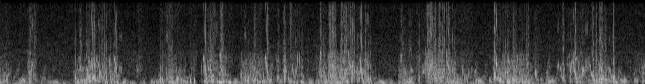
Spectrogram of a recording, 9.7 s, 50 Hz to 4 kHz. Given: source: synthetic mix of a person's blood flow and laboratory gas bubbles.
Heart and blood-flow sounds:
Doppler ultrasound of blood flow; precordium
0.00-0.18 s: bubbles
0.39-0.59 s: bubbles
1.09-1.84 s: bubbles
2.04-2.14 s: bubbles
2.23-3.50 s: bubbles
3.59-4.58 s: bubbles
4.71-5.61 s: bubbles
5.96-7.12 s: bubbles
7.30-8.18 s: bubbles
8.35-9.29 s: bubbles
9.49-9.68 s: bubbles
From the record:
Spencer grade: 4 (maximum detectable bubble signal sounding continuously throughout systole and diastole of every cardiac period, and overriding the amplitude of the normal cardiac signals); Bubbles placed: only in the low amplitude regions of the cardiac cycle

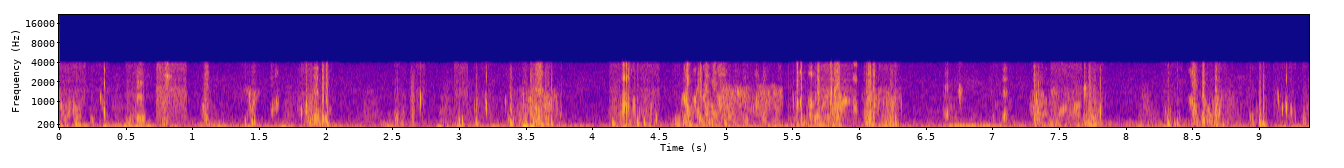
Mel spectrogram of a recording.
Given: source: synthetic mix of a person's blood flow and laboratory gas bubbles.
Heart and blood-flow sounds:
Doppler ultrasound of blood flow; subclavian vein
0.00-0.20 s: bubbles
0.23-0.38 s: bubbles
0.49-0.66 s: bubbles
0.73-0.96 s: bubbles
1.07-1.16 s: bubbles
1.37-1.51 s: bubbles
1.58-1.66 s: bubbles
1.79-2.06 s: bubbles
2.51-2.60 s: bubbles
2.67-2.75 s: bubbles
2.96-3.07 s: bubbles
3.11-3.24 s: bubbles
3.34-3.77 s: bubbles
4.12-4.51 s: bubbles
4.59-5.44 s: bubbles
5.47-6.00 s: bubbles
6.02-6.33 s: bubbles
6.64-6.69 s: bubbles
6.74-6.79 s: bubbles
6.99-7.15 s: bubbles
7.28-7.85 s: bubbles
8.28-8.43 s: bubbles
8.46-8.80 s: bubbles
8.91-9.28 s: bubbles
9.32-9.38 s: bubbles
From the record:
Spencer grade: 3 (all of the cardiac periods contain showers or single bubble signals, but not dominating or overriding the cardiac motion signals); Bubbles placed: anywhere in the cardiac cycle

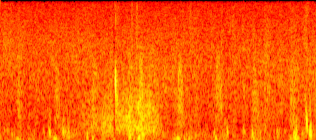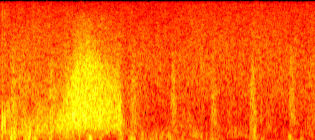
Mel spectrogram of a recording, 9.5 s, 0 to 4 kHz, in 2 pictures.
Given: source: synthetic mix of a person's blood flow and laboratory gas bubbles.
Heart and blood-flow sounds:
Doppler ultrasound of blood flow; subclavian vein
1.70-1.79 s: bubbles
4.57-4.65 s: bubbles
4.74-4.90 s: bubbles
From the record:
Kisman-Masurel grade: 113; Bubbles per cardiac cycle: 1 to 2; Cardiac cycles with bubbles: 1 to 10%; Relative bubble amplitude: loud (0.450 to 0.775); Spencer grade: 1 (occasional bubble signal discernible with the cardiac motion signal, with majority of cardiac periods free of bubbles); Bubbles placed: anywhere in the cardiac cycle

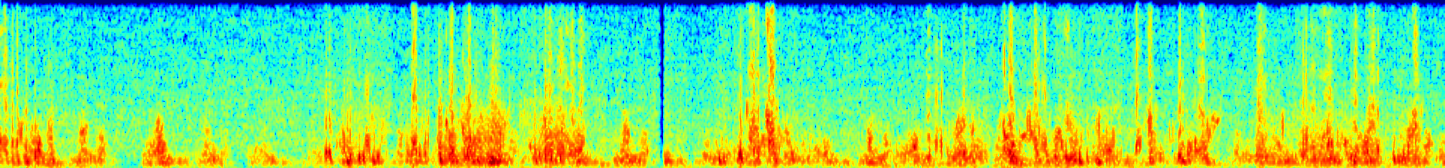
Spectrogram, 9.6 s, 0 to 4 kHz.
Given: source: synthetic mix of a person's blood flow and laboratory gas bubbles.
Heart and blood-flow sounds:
Doppler ultrasound of blood flow; precordium
0.00-0.40 s: bubbles
2.13-2.60 s: bubbles
2.67-3.40 s: bubbles
3.46-3.91 s: bubbles
4.76-5.34 s: bubbles
6.16-6.60 s: bubbles
6.65-7.48 s: bubbles
7.55-8.14 s: bubbles
8.35-9.49 s: bubbles
From the record:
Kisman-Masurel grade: 333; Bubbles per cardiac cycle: rolling drumbeat, 9 or more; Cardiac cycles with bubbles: 50 to 99%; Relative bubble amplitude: loud (0.450 to 0.775); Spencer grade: 3 (all of the cardiac periods contain showers or single bubble signals, but not dominating or overriding the cardiac motion signals); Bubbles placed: anywhere in the cardiac cycle

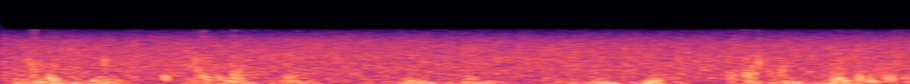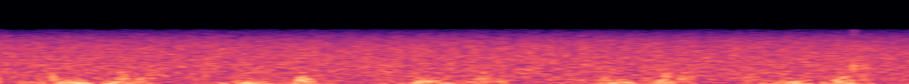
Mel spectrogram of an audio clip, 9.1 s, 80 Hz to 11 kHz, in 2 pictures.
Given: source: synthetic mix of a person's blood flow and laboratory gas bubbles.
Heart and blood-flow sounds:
Doppler ultrasound of blood flow; precordium
0.10-0.32 s: bubbles
0.49-0.56 s: bubbles
0.78-0.86 s: bubbles
0.92-1.26 s: bubbles
3.61-3.93 s: bubbles
4.13-4.57 s: bubbles
4.77-4.88 s: bubbles
8.78-8.91 s: bubbles
From the record:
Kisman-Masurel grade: 232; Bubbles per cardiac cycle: several, 3 to 8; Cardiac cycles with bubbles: 50 to 99%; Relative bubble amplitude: moderate (0.250 to 0.450); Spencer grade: 3 (all of the cardiac periods contain showers or single bubble signals, but not dominating or overriding the cardiac motion signals); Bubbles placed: anywhere in the cardiac cycle

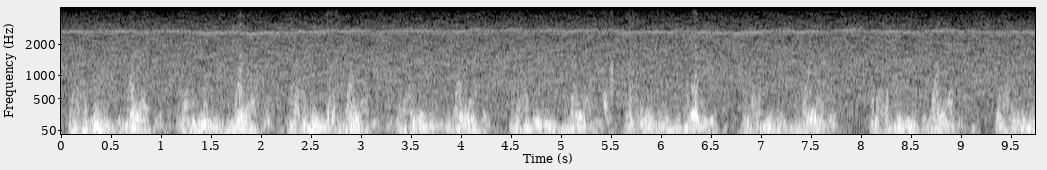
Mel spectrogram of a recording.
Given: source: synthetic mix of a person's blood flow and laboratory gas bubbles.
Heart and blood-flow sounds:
Doppler ultrasound of blood flow; precordium
2.65-2.78 s: bubbles
5.41-5.52 s: bubbles
5.65-5.73 s: bubbles
From the record:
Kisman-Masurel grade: 122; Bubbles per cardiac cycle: 1 to 2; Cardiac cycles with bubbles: 10 to 50%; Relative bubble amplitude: moderate (0.250 to 0.450); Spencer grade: 2 (many but less than half of the cardiac periods contain bubble signals, singularly or in groups); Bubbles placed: only in the low amplitude regions of the cardiac cycle

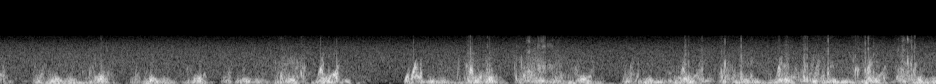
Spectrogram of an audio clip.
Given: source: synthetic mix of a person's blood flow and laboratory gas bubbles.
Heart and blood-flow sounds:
Doppler ultrasound of blood flow; precordium
2.73-3.12 s: bubbles
4.62-4.96 s: bubbles
5.12-5.67 s: bubbles
6.67-7.54 s: bubbles
7.80-8.37 s: bubbles
8.50-8.81 s: bubbles
8.94-9.26 s: bubbles
From the record:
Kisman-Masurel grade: 232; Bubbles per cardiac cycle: several, 3 to 8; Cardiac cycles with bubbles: 50 to 99%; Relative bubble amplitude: moderate (0.250 to 0.450); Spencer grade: 3 (all of the cardiac periods contain showers or single bubble signals, but not dominating or overriding the cardiac motion signals); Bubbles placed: anywhere in the cardiac cycle

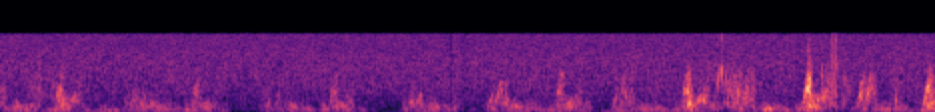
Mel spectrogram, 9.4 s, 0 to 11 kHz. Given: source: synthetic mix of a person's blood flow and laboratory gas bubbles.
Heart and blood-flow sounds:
Doppler ultrasound of blood flow; precordium
6.29-6.36 s: bubbles
7.13-7.38 s: bubbles
8.21-8.49 s: bubbles
8.92-8.98 s: bubbles
From the record:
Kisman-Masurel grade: 121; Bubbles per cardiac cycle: 1 to 2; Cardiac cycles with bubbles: 10 to 50%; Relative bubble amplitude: barely perceptible (0.100 to 0.250); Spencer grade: 2 (many but less than half of the cardiac periods contain bubble signals, singularly or in groups); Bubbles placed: only in the low amplitude regions of the cardiac cycle

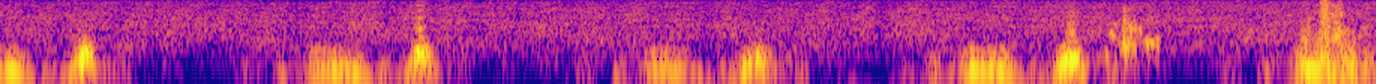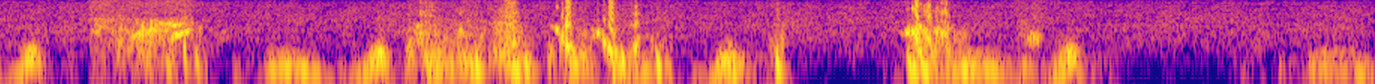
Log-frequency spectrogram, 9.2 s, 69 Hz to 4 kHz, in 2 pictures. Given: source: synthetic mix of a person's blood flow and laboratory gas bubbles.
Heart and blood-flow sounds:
Doppler ultrasound of blood flow; precordium
3.68-3.87 s: bubbles
4.33-4.60 s: bubbles
4.88-5.29 s: bubbles
5.94-6.83 s: bubbles
7.15-7.24 s: bubbles
7.58-7.84 s: bubbles
7.97-8.08 s: bubbles
From the record:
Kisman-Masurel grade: 223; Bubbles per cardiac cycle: several, 3 to 8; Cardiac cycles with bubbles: 10 to 50%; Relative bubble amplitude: loud (0.450 to 0.775); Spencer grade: 2 (many but less than half of the cardiac periods contain bubble signals, singularly or in groups); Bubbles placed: only in the low amplitude regions of the cardiac cycle

